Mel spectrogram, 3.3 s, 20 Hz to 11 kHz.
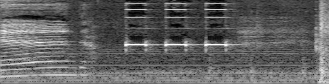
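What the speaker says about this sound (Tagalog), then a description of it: "sinet ko yung oven for 375 degrees Fahrenheit and I will set the timer for 20" A kitchen oven's control panel gives three short electronic beeps in a steady rhythm as a temperature of 375 degrees Fahrenheit and a 20-minute timer are entered, heard close against a low background hum.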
